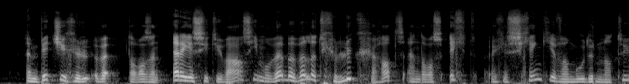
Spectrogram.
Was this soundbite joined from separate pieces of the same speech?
yes; 1 cut; at 1.2 s

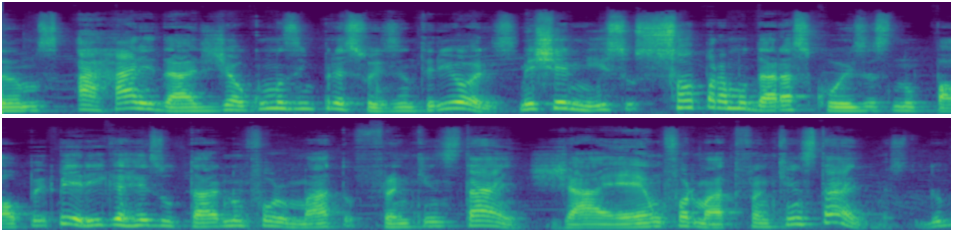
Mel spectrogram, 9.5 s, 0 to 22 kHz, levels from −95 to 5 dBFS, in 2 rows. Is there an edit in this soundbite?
no; 0 cuts

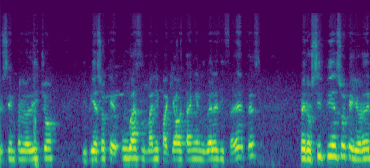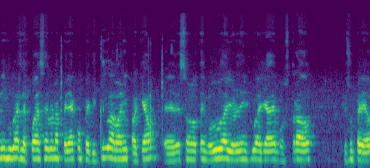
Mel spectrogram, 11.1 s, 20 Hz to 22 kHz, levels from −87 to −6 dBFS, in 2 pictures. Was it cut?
no; 0 cuts

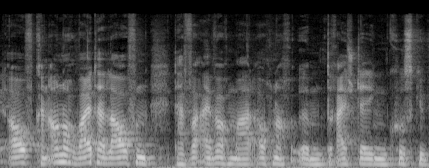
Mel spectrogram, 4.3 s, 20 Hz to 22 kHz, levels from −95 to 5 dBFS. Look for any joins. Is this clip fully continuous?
yes; 0 cuts

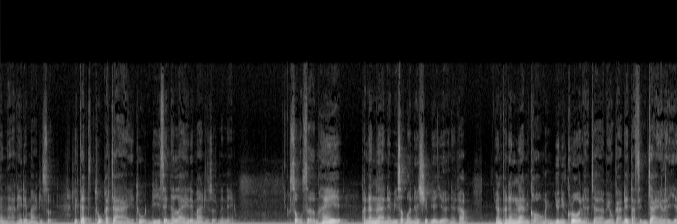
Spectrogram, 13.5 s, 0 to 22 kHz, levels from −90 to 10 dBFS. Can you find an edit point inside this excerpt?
yes; 1 cut; at 8.0 s

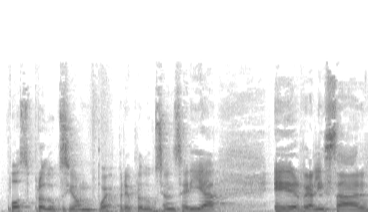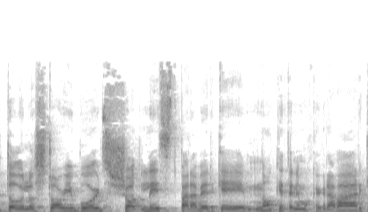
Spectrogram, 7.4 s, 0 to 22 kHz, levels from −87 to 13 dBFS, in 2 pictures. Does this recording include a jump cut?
no; 0 cuts

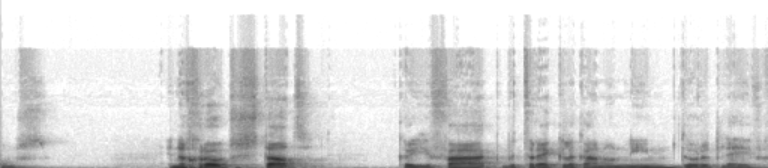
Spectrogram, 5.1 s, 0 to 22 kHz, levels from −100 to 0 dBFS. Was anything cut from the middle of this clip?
no; 0 cuts

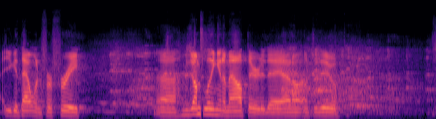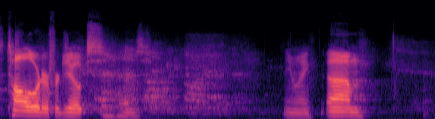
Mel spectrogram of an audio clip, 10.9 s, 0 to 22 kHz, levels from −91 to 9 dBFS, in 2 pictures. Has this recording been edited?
yes; 2 cuts; at 2.5 s, 3.8 s

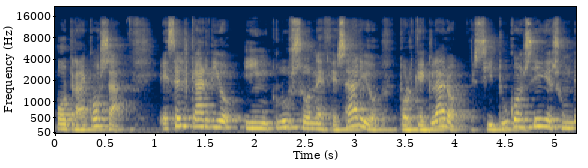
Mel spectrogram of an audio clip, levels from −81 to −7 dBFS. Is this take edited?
no; 0 cuts

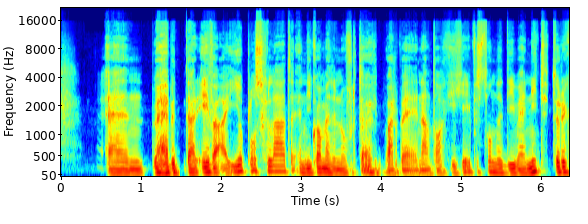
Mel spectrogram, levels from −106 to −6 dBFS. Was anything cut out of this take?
yes; 2 cuts; at 1.5 s, 4.0 s

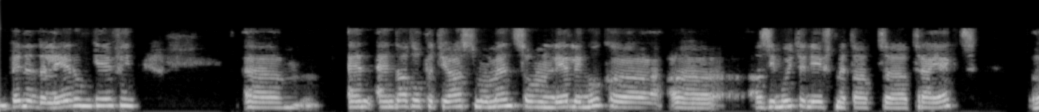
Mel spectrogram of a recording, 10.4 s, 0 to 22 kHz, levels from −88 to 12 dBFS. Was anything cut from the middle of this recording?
no; 0 cuts

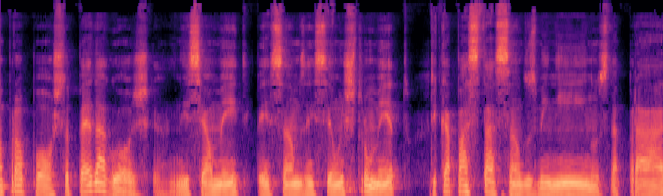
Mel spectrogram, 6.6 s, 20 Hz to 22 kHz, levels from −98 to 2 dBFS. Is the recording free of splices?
yes; 0 cuts

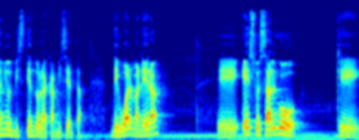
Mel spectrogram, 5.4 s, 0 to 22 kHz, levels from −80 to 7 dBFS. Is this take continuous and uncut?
yes; 0 cuts

